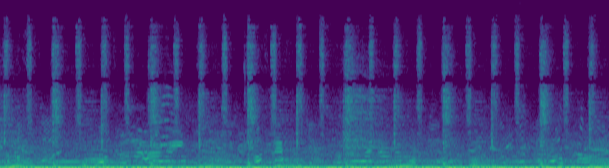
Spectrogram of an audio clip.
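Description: Loud dance music from a DJ set over a stadium PA, with heavy bass and a steady hi-hat beat, while crowd voices shout and chatter close to the microphone.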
